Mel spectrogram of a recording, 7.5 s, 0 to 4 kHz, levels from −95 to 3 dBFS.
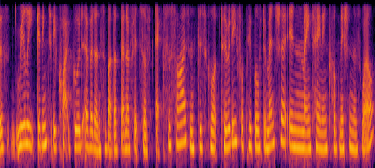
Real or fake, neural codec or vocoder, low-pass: real; none; 3.6 kHz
